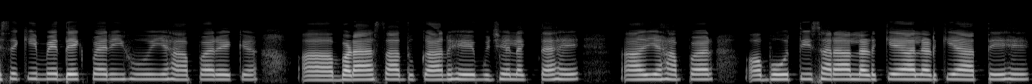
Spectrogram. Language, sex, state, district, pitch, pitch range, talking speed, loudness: Hindi, female, Bihar, Kishanganj, 230 Hz, 225-240 Hz, 155 wpm, -22 LUFS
